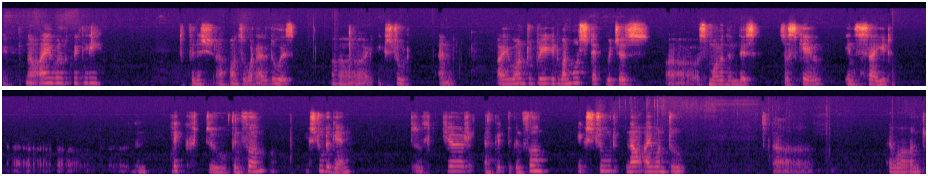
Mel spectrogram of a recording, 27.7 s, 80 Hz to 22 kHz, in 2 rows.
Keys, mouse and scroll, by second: 1.4 shift+middle click, 5.3 e, 18.3 e, 22.3 e.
